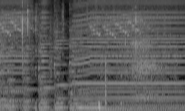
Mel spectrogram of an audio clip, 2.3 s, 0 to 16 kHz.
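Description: A horse neighs in Zelda Ocarina of Time 3D, a short whinny with a bright squeal, moderately near but fairly quiet, over steady game music.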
